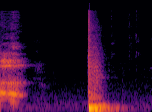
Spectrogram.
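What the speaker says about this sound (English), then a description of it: "You told me to burp." A single short, low, throaty burp comes right after a brief spoken phrase, with a rough rumbling tail that fades within half a second.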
